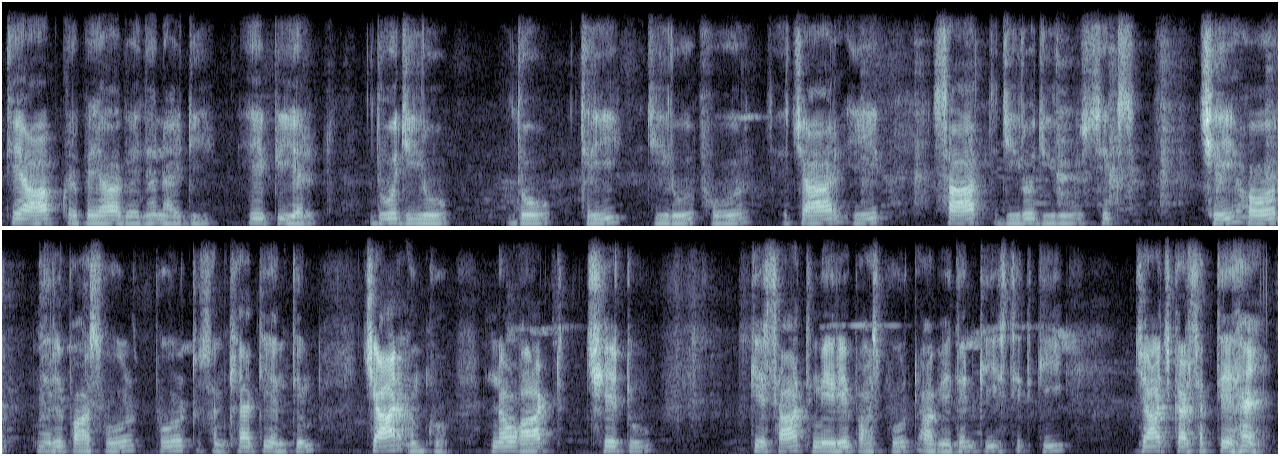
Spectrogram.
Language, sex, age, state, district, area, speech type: Hindi, male, 60+, Uttar Pradesh, Sitapur, rural, read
